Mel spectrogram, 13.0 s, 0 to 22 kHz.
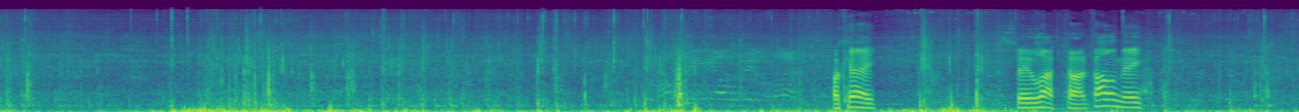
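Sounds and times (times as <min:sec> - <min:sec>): bike clattering over rocky ground: 0:00.0 - 0:08.2, 0:09.0 - 0:12.9
wind buffeting microphone: 0:01.2 - 0:12.9.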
